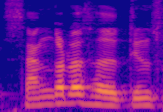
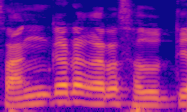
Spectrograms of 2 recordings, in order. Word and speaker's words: சங்கடஹர சதுர்த்தி: நாள்தான் சங்கடகர சதுர்த்தி தினம் பாதி பேர் சங்கடத்தனியா சதுர்த்தி தனியா பிரிச்சு சங்கட சதுர்த்தின்னு சொல்றாங்க அப்படி சொல்றதே ஃபர்ஸ்ட் தப்பு முழுமையா சங்கடகர சதுர்த்தி அப்படிங்கறத சரியா உச்சரிக்கணும் அப்பதான் நம்மளோட சங்கடங்கள் நம்மள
